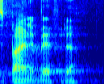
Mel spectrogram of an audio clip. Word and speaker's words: spina bifida: spina bifida. If I'm saying that correctly, I don't know. – It is spina bifida.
